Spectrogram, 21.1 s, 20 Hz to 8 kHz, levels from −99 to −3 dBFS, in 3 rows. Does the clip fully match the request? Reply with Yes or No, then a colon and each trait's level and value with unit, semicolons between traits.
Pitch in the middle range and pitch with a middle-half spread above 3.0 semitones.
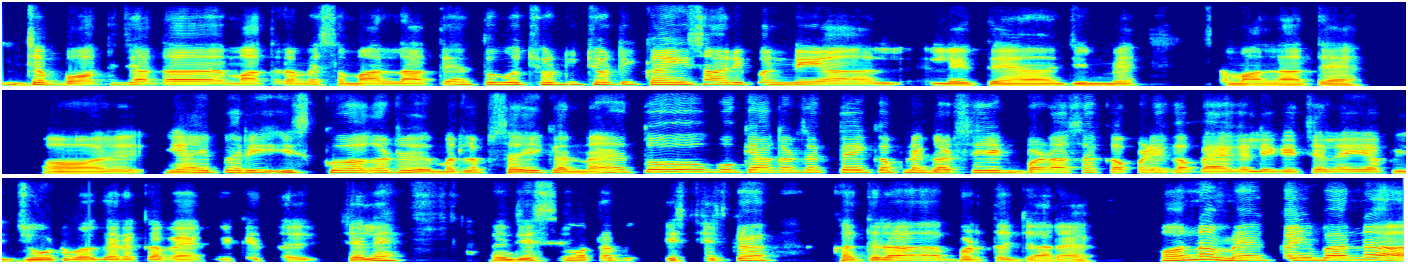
Yes: medium, 160 Hz; average, 4.7 semitones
